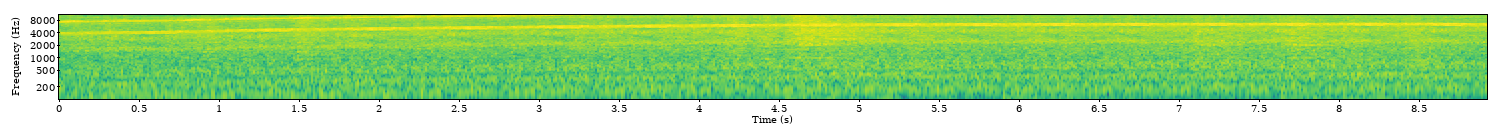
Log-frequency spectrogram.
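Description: Harrier jet engine in jet mode in a PlayStation flight combat game, a steady loud roaring whine with high tonal hiss running unbroken throughout.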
